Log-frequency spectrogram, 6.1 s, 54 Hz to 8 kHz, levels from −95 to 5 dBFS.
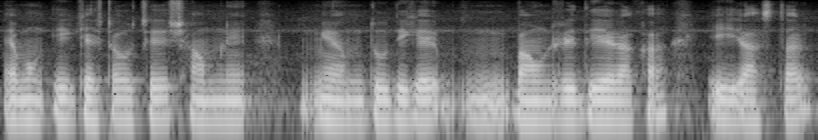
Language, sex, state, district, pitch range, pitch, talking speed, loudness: Bengali, female, Tripura, West Tripura, 110-115 Hz, 115 Hz, 125 wpm, -18 LUFS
